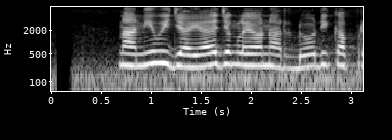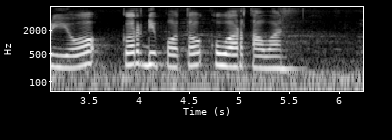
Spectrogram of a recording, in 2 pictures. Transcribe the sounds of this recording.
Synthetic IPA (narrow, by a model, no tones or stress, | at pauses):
naniwid͡ʒajad͡ʒɨŋlɛɔnardodikapɾiɔ | kɨrdipɔt̪ɔkuwart̪awan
